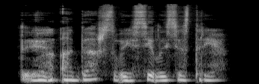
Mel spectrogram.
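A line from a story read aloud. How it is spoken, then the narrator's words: Breathed out. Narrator (Russian): выдохнула черноволосая девушка призраку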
